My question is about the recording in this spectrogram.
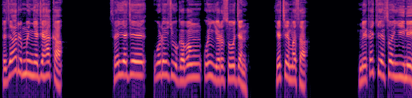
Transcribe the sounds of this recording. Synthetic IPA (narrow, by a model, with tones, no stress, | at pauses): d̥a˨d͡ʒaː˦ɾɪ˨mɪ˦˨ɲjaː˦d͡ʒeː˦ha˦ka˨ʔ | sa˦jːa˦d͡ʒeː˦wʊ˦ɽɪ˦nʃ̬uː˨ɡɐ˨bɐ˦ŋkʷʼʊ˦ŋɡʲɪ˨jɐ˦rsoː˦d͡ʒɐ˨n | jaː˦t͡ʃeː˦˨mɐ˦sa˨ | meː˨kɐ˦kʲeː˨soː˦˨ɲjiː˦neː˦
